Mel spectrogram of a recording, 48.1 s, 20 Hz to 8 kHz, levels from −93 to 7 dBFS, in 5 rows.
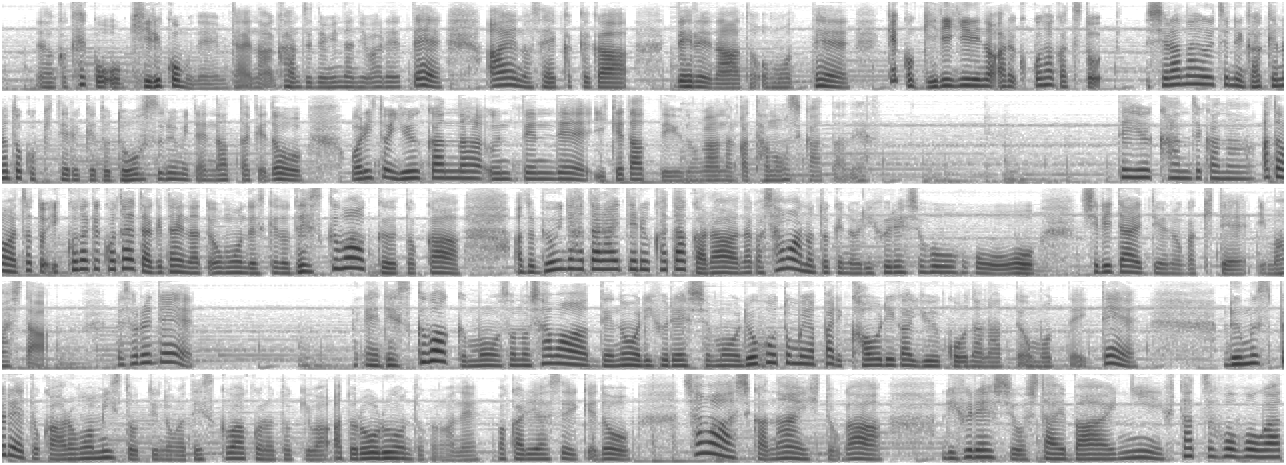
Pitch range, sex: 155-210 Hz, female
